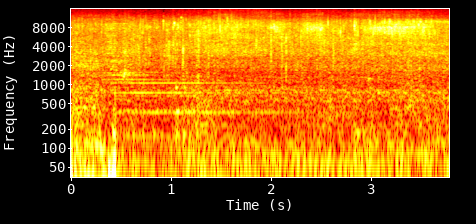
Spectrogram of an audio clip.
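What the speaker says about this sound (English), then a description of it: "now it's just a matter of stir frying for a little longer to get everything good and hot" Beef and broccoli sizzle and fry in a cast iron pan, a steady crackling hiss with faint stirring clinks and no voices.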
